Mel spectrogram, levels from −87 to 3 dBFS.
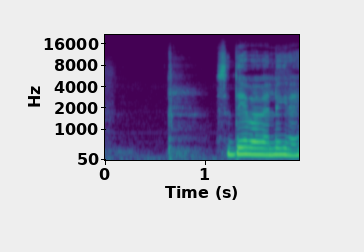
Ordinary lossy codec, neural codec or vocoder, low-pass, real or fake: none; none; 19.8 kHz; real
